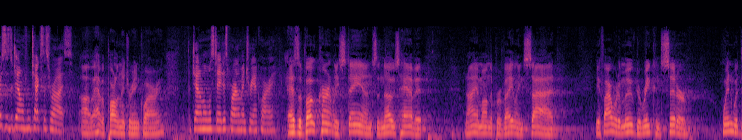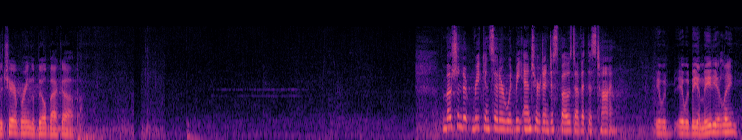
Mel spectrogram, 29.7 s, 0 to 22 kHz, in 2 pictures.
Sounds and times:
Speech: 0:14.5 - 0:16.5, 0:27.9 - 0:29.6.

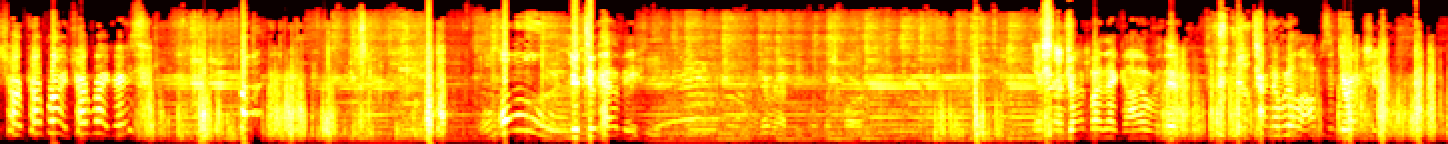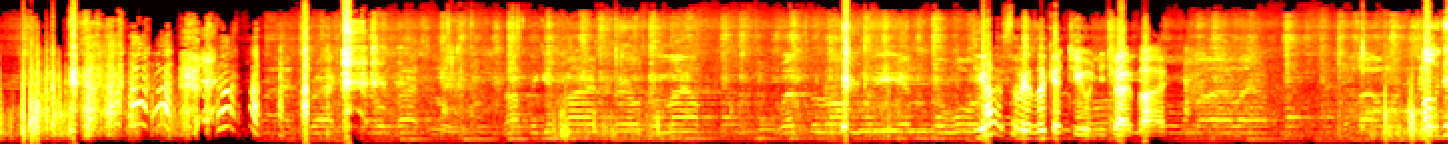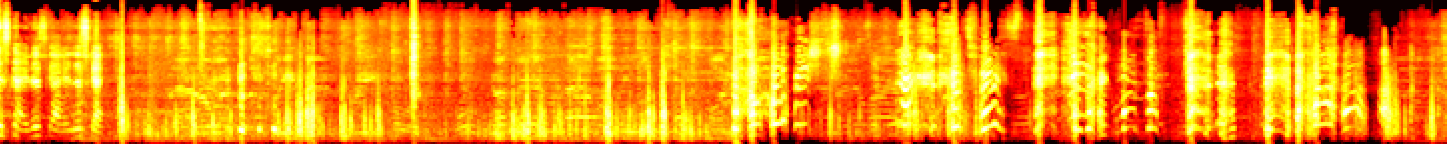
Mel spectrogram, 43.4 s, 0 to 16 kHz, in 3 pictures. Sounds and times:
Music: 0:01.3 - 0:43.4.

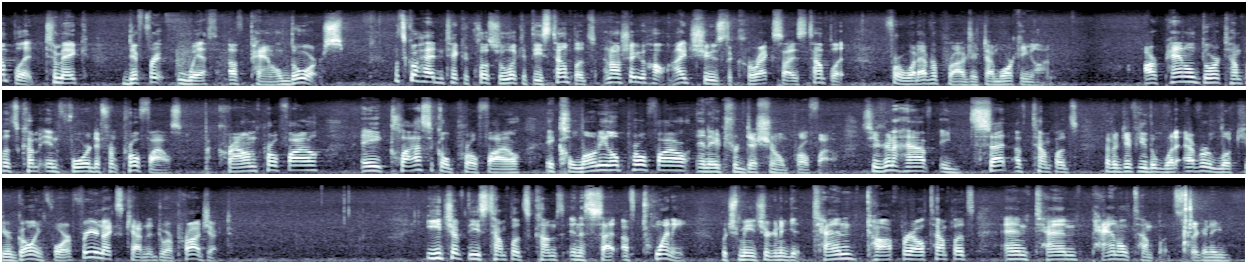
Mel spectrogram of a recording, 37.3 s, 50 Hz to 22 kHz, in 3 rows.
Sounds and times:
Speech: 0:00.0 - 0:10.6, 0:11.4 - 0:27.2, 0:29.1 - 0:37.2.

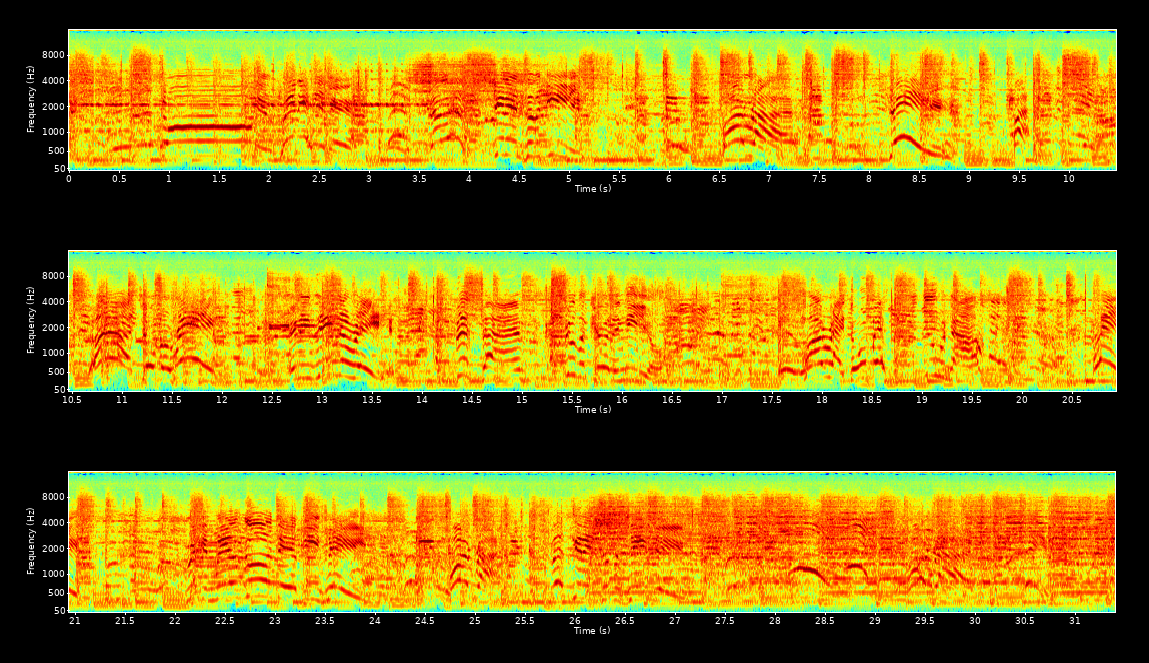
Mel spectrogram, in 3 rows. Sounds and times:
Music: 0:00.0 - 0:31.4
Speech: 0:00.4 - 0:05.2, 0:06.0 - 0:07.4, 0:08.1 - 0:21.2, 0:22.0 - 0:24.0, 0:24.7 - 0:27.2.

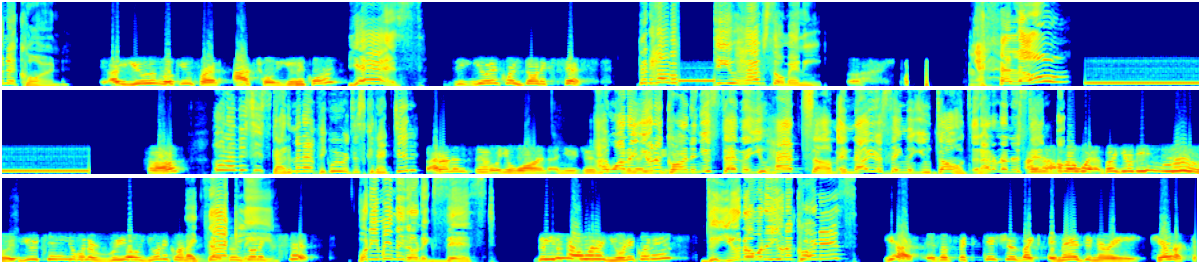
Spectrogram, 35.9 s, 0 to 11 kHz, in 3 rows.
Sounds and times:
Speech: 0:03.5 - 0:05.3, 0:09.7 - 0:10.7, 0:13.5 - 0:26.9, 0:27.6 - 0:35.8
Dial tone: 0:10.8 - 0:12.9.

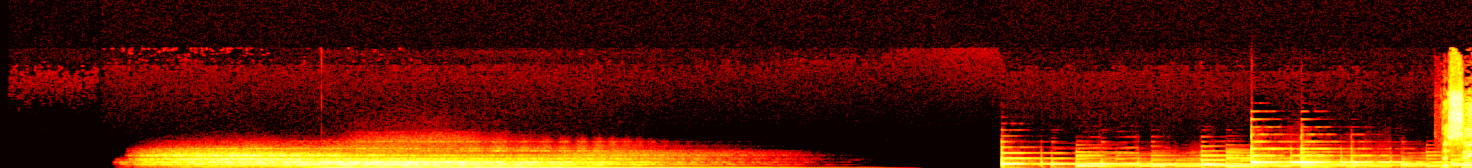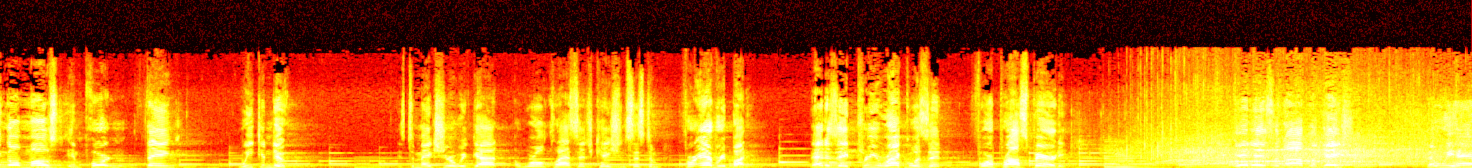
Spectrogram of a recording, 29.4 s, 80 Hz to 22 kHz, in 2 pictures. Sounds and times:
Ambient music: 0:01.2 - 0:09.0, 0:10.0 - 0:29.4.

